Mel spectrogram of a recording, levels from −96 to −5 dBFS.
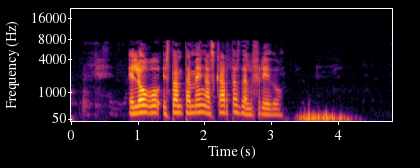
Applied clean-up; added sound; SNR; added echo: none; none; none; none.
